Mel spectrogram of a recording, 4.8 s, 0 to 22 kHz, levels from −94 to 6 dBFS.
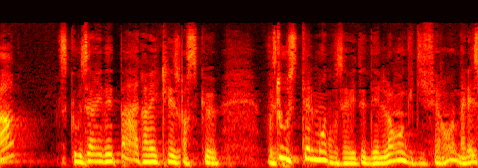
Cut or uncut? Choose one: cut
